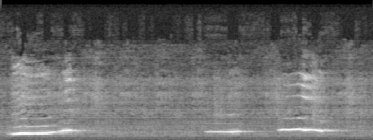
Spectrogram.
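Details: A green talking parrot gives three clear whistled phrases in under four seconds: a long rising, sliding note, then two shorter steady whistles, over a faint low hum.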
